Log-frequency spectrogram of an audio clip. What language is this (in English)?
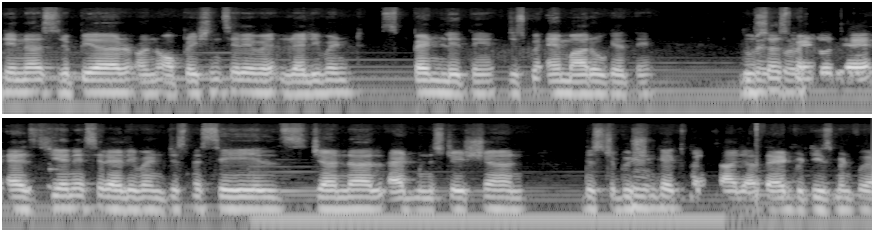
Urdu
